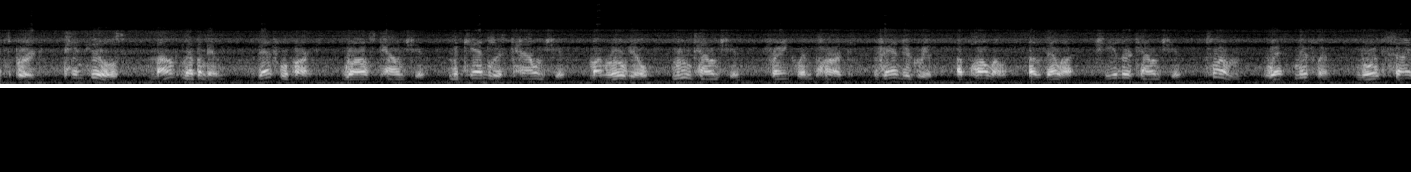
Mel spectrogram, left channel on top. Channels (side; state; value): right; silent; 63 dB below the other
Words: Penn Hills, Mount Lebanon, Bethel Park, Ross Township, McCandless Township, Monroeville, Moon Township, Franklin Park, Vandergrift, Apollo, Avella, Shaler Township, Plum, West Mifflin,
